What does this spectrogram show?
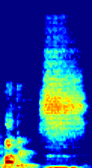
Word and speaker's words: mother's: So when we link these together, mother's side, it starts out with a z, and then you stop voicing here to make it s, z, z, z.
